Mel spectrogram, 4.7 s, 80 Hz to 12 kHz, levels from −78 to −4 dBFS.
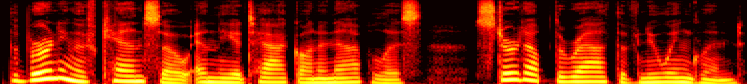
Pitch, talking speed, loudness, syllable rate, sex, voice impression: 185 Hz, 205 wpm, -19 LUFS, 5.7 syllables/s, female, very feminine, adult-like, slightly intellectual, slightly elegant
